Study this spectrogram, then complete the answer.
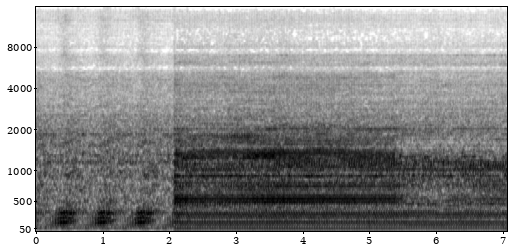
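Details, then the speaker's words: Used Champion C49055 generator, Honda GX270-clone engine in unknown condition, new tri-fuel carb running on propane: engine pulses up and down about four times a second, then settles to a steadier drone; idle hunting, carb needs tuning. "oh that's not good i hope you can hear me but i adjusted the idle for the load speed here you can turn up and down the rpm um it's bouncing around"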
